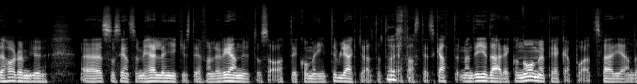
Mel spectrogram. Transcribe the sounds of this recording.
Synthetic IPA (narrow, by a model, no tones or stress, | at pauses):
d̪ɛɦaɖɔmjɵ | sɔseːnt̪sɔmvɪɦɛlːənjɪkːjɵ̰st̪ḛːfanlɛveːnʉ̟ːt̪ʰɔsɑ̰ːa̰t̪̚d̪ɛkʰɔmːəɾɪnt̪əbliːakt̪ɵɛ̰lt̪at̪ʰːɑːd̪ɛ̰fa̰st̪ɪhḛːt̪skat̪ːəmɛnd̪ɛjɵd̪æɾɛkʊnoːməpʰeːkaɾpʰɔ̰a̰t̪svæɾjəɛ̰nd̪o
